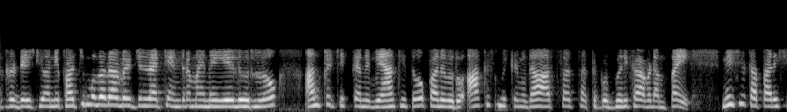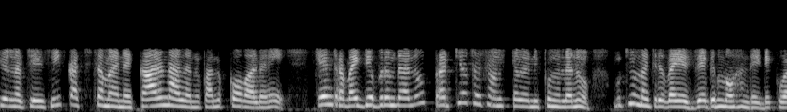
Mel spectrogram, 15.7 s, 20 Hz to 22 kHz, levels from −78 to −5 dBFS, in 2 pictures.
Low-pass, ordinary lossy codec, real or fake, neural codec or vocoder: 3.6 kHz; none; fake; codec, 16 kHz, 1 kbps, X-Codec, HuBERT features, trained on general audio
